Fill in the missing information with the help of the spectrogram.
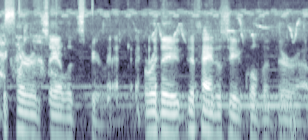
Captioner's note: Cornette laughs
